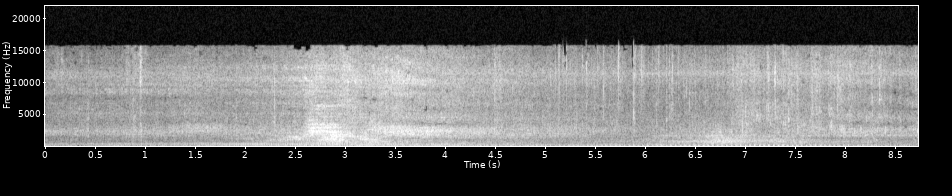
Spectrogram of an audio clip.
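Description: A motor vehicle engine running close by, with a steady low hum that swells about three seconds in and again, louder, near the end, as vehicles pass.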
